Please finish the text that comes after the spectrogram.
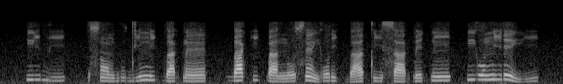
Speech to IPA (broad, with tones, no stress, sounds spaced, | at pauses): j i˦ b i˧ | s ɔ̃˨ b u˨ d i˨˦ n i˦ ɡ͡b a˧ k͡p ɛ̃˧ | ɡ͡b a˧ k i˧ k͡p a˨ n o˨˦ s ɛ̃˦˨ j o˧ ɾ i˨ ɡ͡b a˨˦ t i˧ s a˨ k͡p e˧ k͡p ĩ˦ | j o˦ n i˦ ɾ e˦˨ j i˨˦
